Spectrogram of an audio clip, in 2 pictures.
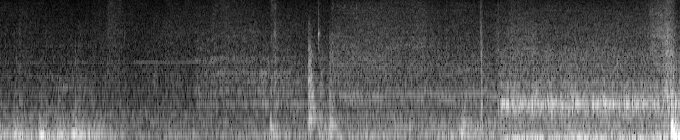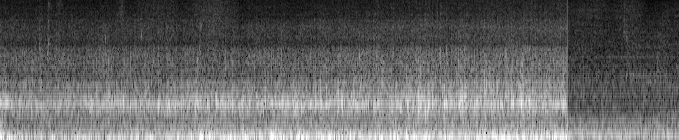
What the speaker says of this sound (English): It's amazing, you can hear everything that's happening to the tyres.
